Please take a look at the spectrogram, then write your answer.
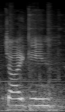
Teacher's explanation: both of the syllables joy and gain are both mid flat tones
